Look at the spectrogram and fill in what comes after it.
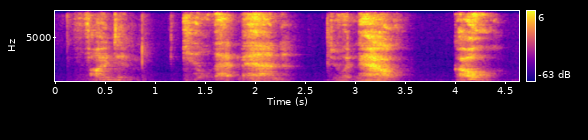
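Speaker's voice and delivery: whispered, internal-sounding voice. Voicing a voice that rings through a player's head: voice of Kelemvor. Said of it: "This is the familiar voice of Kelemvor".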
